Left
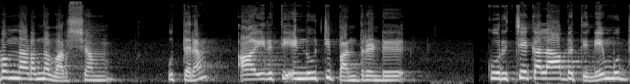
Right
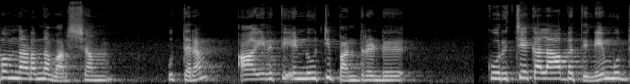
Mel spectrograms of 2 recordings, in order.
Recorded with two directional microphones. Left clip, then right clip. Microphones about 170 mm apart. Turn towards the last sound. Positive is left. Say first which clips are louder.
# left 5 dB
turn(degrees=15)  # may be behind; listen again after turning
